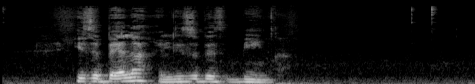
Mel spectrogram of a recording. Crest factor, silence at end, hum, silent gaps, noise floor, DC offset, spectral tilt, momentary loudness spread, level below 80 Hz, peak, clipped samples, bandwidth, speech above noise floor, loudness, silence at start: 18 dB; 0.4 s; none; none; -52 dBFS; under 0.1%; -6.5 dB/octave; 22 LU; -46 dBFS; -2 dBFS; under 0.1%; 16.5 kHz; 34 dB; -19 LUFS; 0.75 s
